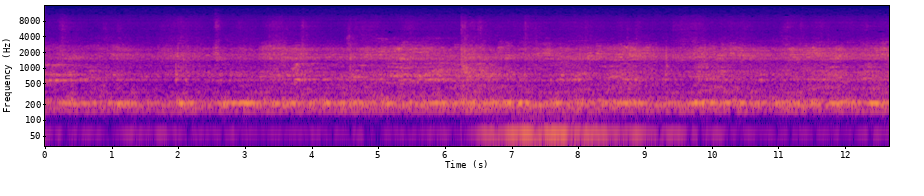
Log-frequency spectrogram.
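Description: Young men shout and cheer far off in a large echoing rink.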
